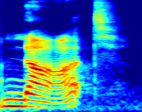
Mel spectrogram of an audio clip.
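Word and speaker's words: knot: don't in the word not the k is silent and in the word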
